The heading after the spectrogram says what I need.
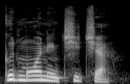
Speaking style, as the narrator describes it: he shouted his greeting to me

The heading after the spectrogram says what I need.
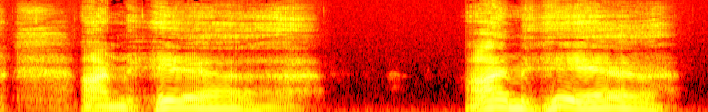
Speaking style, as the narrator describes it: howled

